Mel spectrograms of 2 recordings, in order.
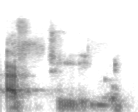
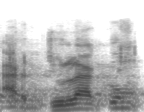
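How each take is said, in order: First: The vowel after 'arjul' is 'i'. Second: The vowel after 'arjul' is 'a'. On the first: The feet need only be wiped. "ada arjulikum" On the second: The feet must be washed. "Ada arjulakum"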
